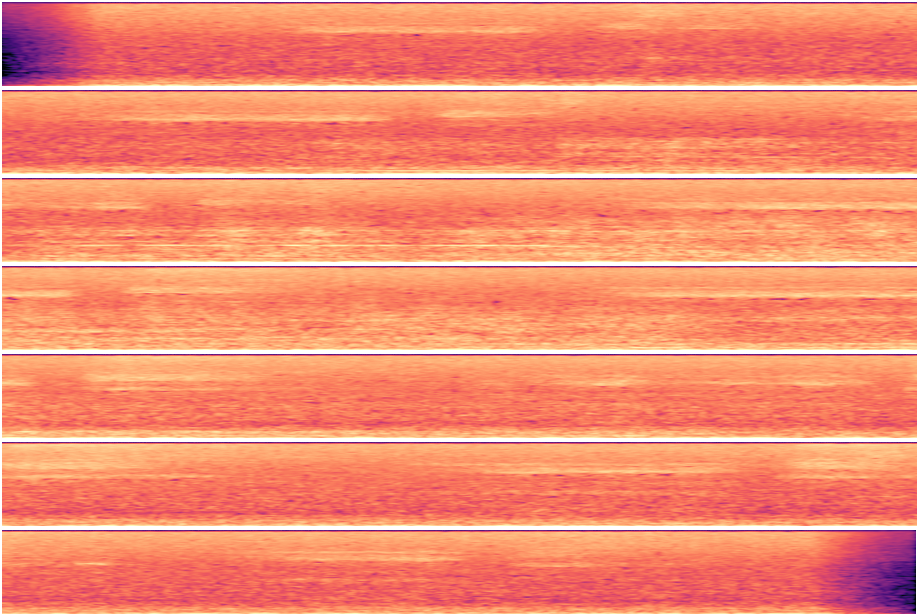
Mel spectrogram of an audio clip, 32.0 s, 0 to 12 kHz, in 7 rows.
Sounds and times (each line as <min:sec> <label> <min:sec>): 0:00.3 urban noise 0:31.7
0:00.4 Airplane 0:31.7
0:01.2 breath 0:31.7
